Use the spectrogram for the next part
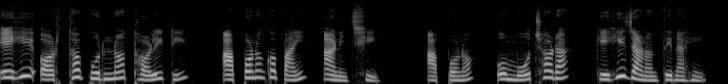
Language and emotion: Odia, neutral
